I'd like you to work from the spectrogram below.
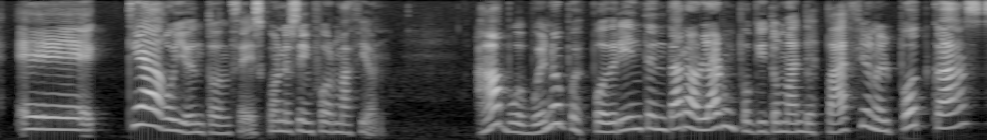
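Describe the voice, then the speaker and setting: A woman with a fairly high voice speaks at a moderate pace. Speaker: podcast host. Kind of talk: solo podcast monologue.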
